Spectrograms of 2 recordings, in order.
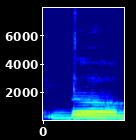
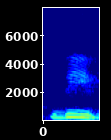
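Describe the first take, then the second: First: It ends in a short 'uh' vowel. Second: It ends in a long 'ee' vowel. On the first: The next word starts with a consonant sound. "दी नहीं बोलेंगे, द बोलेंगे" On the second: The next word starts with a vowel sound. "इसे हम दी बोलेंगे"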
